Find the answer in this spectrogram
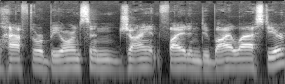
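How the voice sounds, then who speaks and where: Here is a man with a plain, everyday voice and fairly low pitch. He keeps a moderate pace and fairly even intonation. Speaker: ring announcer. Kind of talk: radio studio interview answer. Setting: radio studio.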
